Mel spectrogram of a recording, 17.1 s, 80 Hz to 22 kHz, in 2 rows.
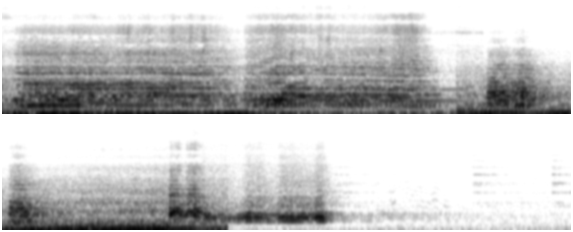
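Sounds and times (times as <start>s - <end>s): locomotive horn blasts: 0.0s - 9.4s, 11.0s - 13.8s
low engine rumble: 0.0s - 12.0s.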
